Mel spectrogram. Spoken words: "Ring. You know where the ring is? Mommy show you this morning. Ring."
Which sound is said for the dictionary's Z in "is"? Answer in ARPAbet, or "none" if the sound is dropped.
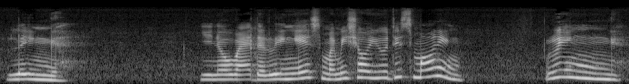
S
